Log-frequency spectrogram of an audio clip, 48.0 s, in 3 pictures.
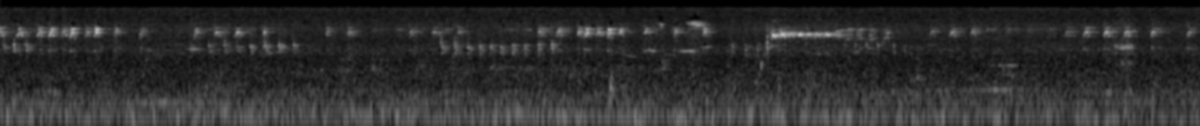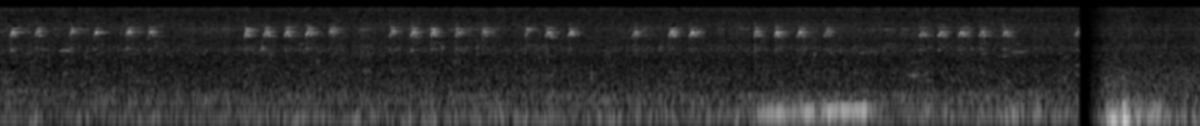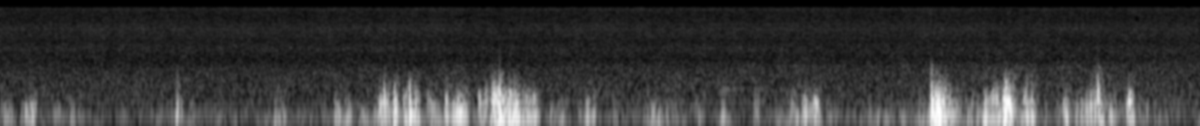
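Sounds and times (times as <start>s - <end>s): faint small birds chirping: 0.0s - 30.4s.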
